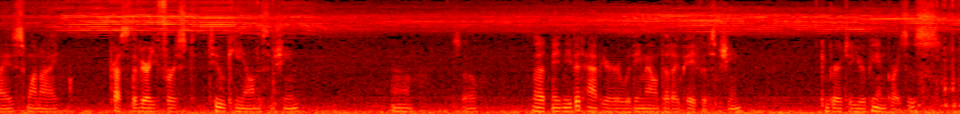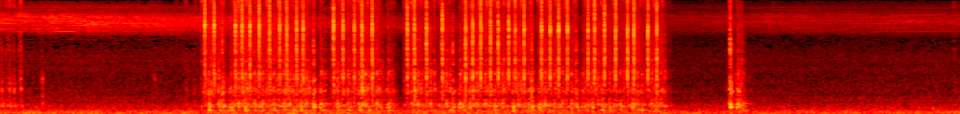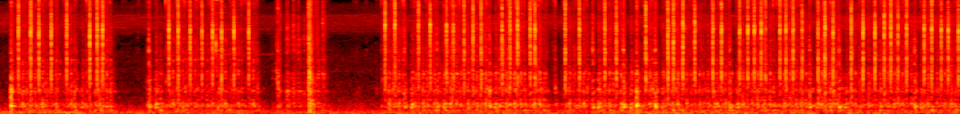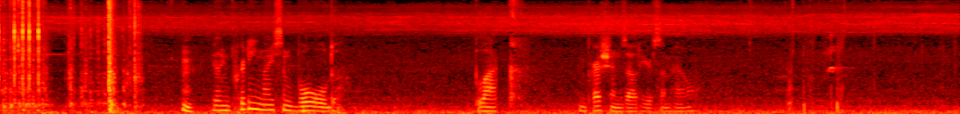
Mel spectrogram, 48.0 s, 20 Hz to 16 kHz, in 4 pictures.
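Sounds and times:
manual typewriter keystrokes: 0:11.7 - 0:12.4, 0:14.4 - 0:20.4, 0:24.1 - 0:28.1, 0:28.7 - 0:37.8.

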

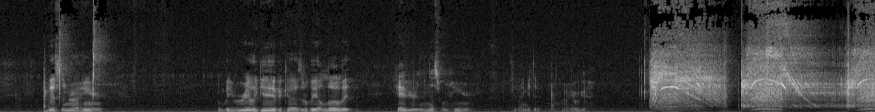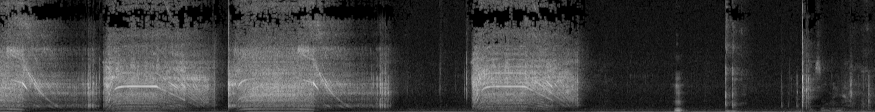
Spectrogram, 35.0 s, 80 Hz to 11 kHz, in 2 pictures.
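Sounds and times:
angle grinder whining: 0:12.9 - 0:25.4, 0:26.8 - 0:29.2.

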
